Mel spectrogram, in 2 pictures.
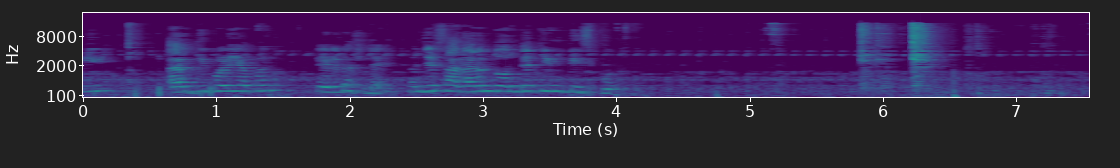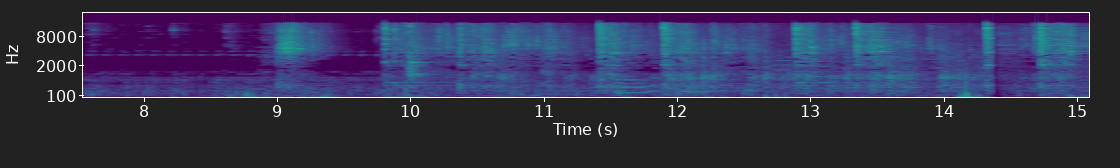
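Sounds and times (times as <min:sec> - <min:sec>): spatula scraping and stirring: 0:08.9 - 0:15.0.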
